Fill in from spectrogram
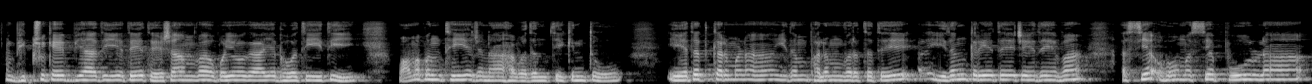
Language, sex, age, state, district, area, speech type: Sanskrit, male, 18-30, Karnataka, Mandya, rural, spontaneous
